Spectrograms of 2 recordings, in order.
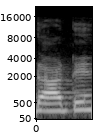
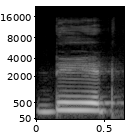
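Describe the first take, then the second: First: It is said as two syllables, daa-tay. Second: It is said as one syllable, dayt. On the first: The speaker calls it wrong. "इसको हम डाटे नहीं पढ़ते हैं" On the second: The speaker calls it right. "डेट पढ़ते हैं"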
